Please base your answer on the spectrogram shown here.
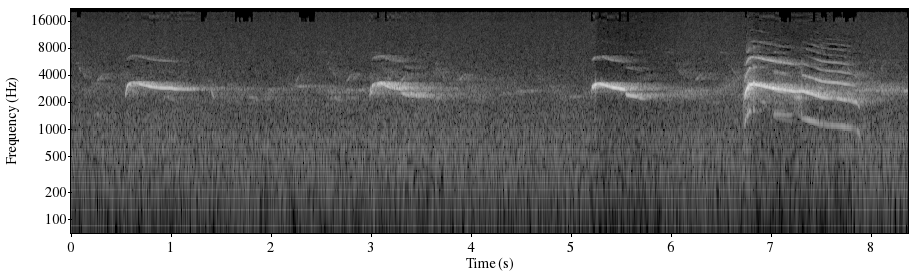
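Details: Large raptor, the Eastern buzzard, calling four times at steady intervals. Each call is a plaintive, whistled mew that falls slowly in pitch. The last call is the loudest and harshest, and there is little else in the background.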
